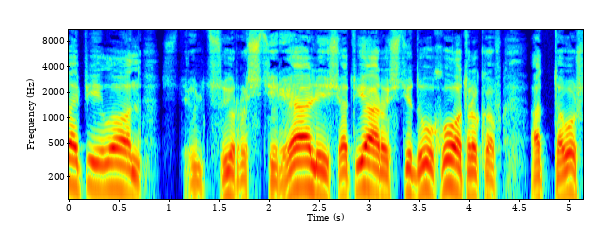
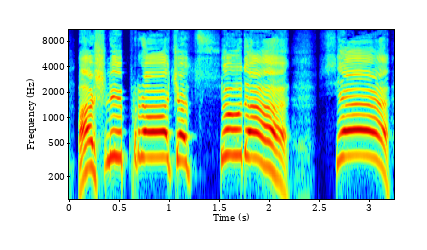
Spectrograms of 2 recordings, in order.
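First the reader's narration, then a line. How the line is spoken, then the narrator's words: Shrieking. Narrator (Russian): визжал Ваня стрельцам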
